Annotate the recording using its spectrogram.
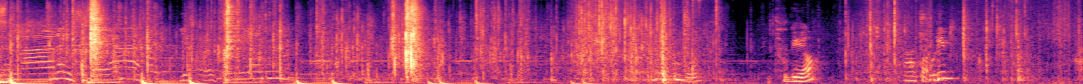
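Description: Clear plastic film wrapping crinkling as cardboard panels are pulled out of it, with sharp crackles about one, two and four seconds in, over background music.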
